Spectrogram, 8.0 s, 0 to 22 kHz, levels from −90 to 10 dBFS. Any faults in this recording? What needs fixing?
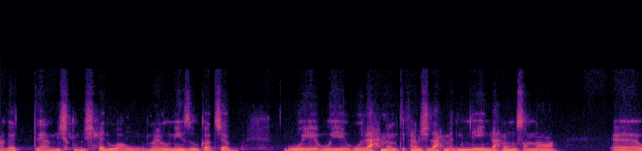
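A delayed copy of the speech comes back in three scraps, at 0.25 to 0.42 s, 0.77 to 1.21 s and 2.92 to 3.42 s. Each trails the original by 277 ms. The first is very faint, the second clearly audible, the third faint. This is an echo leak. The far end likely plays the call on a loudspeaker, and its echo canceller let some of the mic pickup return. To prevent it, the far end should use a headset or retune its echo canceller.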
